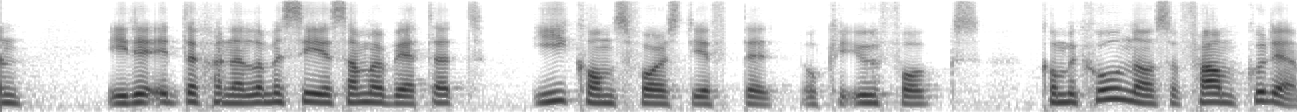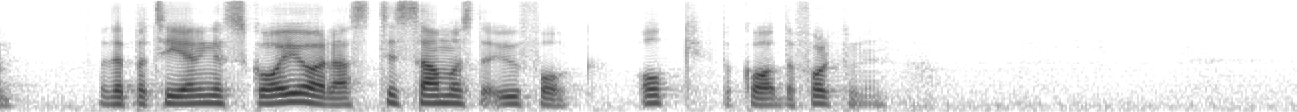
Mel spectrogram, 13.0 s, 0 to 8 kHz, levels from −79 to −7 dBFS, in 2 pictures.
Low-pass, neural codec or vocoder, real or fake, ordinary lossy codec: none; codec, 16 kHz, 0.2 kbps, FocalCodec; fake; none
